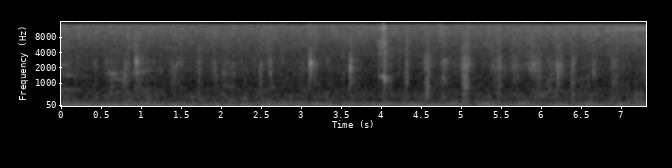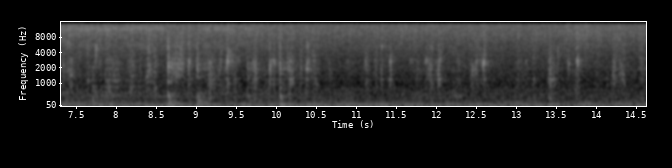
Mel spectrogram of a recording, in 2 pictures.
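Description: Eating by hand, close to the microphone: chewing, and fingers picking rice and omelette off a plate as many small, irregular clicks. A steady low hum runs underneath.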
